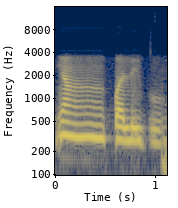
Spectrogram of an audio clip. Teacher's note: Next one is qaf is ikfa letter. So when I read the noon, it will be nasal, kamil gunna, light nasal sound.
